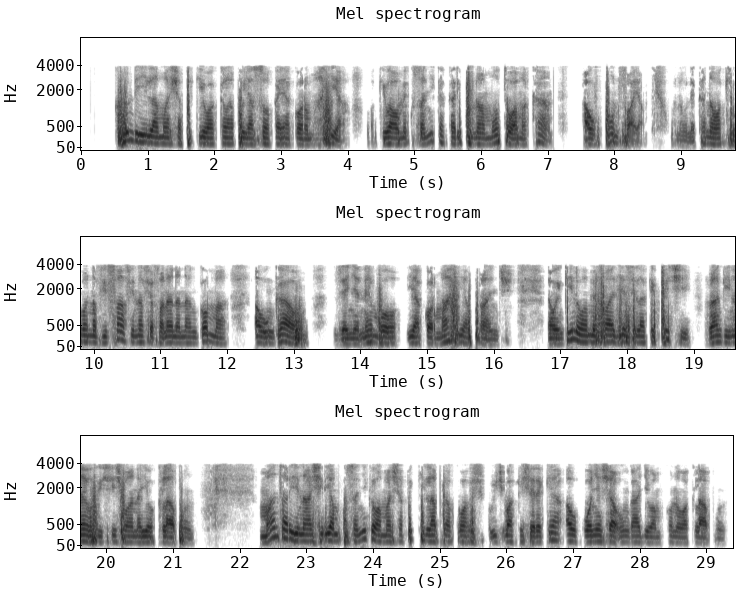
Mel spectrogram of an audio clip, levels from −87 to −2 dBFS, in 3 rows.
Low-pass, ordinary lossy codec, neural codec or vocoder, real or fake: 7.2 kHz; AAC, 16 kbps; vocoder, 44.1 kHz, 128 mel bands every 256 samples, BigVGAN v2; fake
